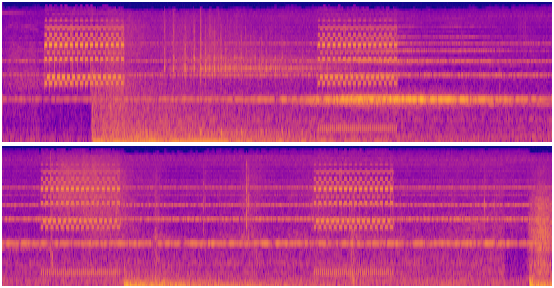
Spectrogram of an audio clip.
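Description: A telephone rings four times in evenly spaced, bright electronic bursts, fairly loud, with a low rumbling background noise underneath and no one speaking.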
